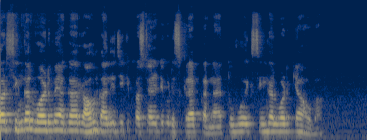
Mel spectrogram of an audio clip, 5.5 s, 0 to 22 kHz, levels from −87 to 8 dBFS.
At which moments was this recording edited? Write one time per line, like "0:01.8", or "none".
none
